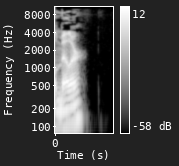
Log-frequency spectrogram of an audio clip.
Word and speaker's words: Millar: I'm Kyle Miller is the name on Instagram. E-M-A. I'm Kyle Miller. K-Y-L-E-M-I-L-L-A-R.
